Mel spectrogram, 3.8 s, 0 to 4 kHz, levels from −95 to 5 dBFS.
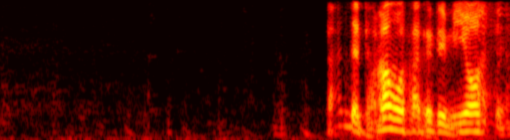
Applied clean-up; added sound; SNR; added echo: neural mask model DeepFilterNet 3.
